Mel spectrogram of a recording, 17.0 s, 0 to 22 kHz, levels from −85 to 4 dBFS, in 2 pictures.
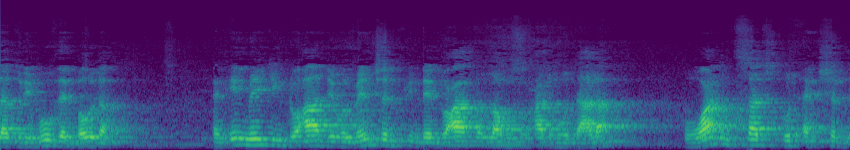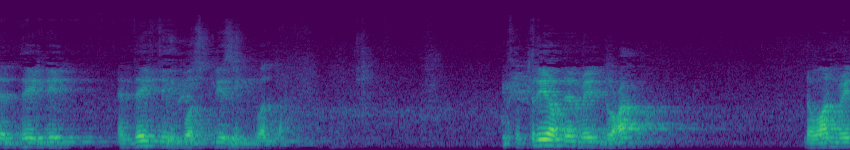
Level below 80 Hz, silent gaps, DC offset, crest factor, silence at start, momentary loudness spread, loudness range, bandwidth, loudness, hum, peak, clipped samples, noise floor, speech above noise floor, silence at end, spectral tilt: -80 dBFS; none; under 0.1%; 22 dB; 0 s; 20 LU; 9 LU; 13 kHz; -25 LUFS; none; -4 dBFS; under 0.1%; -59 dBFS; 34 dB; 0 s; -6.5 dB/octave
